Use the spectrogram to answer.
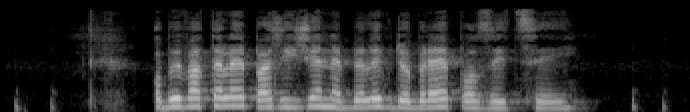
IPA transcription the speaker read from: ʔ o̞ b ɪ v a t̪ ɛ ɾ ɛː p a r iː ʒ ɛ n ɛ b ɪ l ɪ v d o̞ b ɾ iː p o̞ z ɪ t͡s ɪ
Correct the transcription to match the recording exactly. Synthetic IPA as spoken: ʔ o̞ b ɪ v a t̪ ɛ l ɛː p a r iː ʒ ɛ n ɛ b ɪ l ɪ v d o̞ b ɾ ɛː p o̞ z ɪ t͡s ɪ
